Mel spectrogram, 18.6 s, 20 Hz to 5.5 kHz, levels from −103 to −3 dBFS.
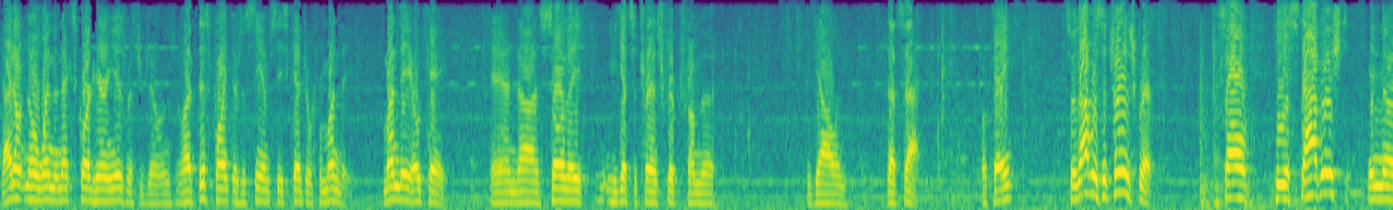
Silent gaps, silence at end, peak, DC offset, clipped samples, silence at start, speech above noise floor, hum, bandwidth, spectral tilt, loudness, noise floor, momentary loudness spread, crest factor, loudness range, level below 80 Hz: none; 0 s; 0 dBFS; 0.7%; 4%; 0 s; 22 dB; none; 5.4 kHz; -7.5 dB/octave; -8 LUFS; -30 dBFS; 17 LU; 8 dB; 6 LU; -34 dBFS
